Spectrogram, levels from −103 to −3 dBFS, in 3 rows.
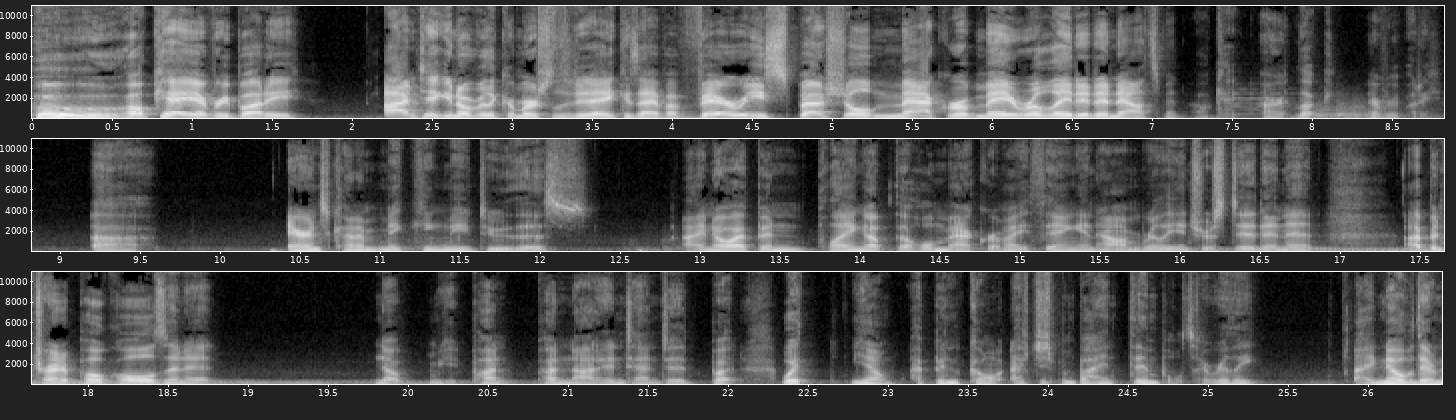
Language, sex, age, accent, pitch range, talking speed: English, male, 30-49, American, 95-130 Hz, 170 wpm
